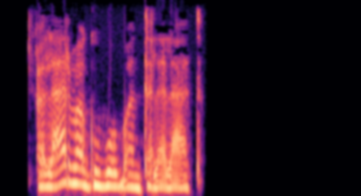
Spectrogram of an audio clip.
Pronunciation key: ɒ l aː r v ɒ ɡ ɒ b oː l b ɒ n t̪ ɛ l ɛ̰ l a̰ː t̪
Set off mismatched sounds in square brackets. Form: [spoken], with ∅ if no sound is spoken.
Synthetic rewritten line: ɒ l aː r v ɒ ɡ [u] b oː [∅] b ɒ n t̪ ɛ l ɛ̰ l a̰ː t̪

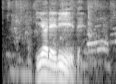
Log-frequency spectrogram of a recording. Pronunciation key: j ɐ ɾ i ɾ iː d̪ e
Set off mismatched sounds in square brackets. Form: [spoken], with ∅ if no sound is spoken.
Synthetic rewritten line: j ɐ ɾ [e] ɾ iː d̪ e

